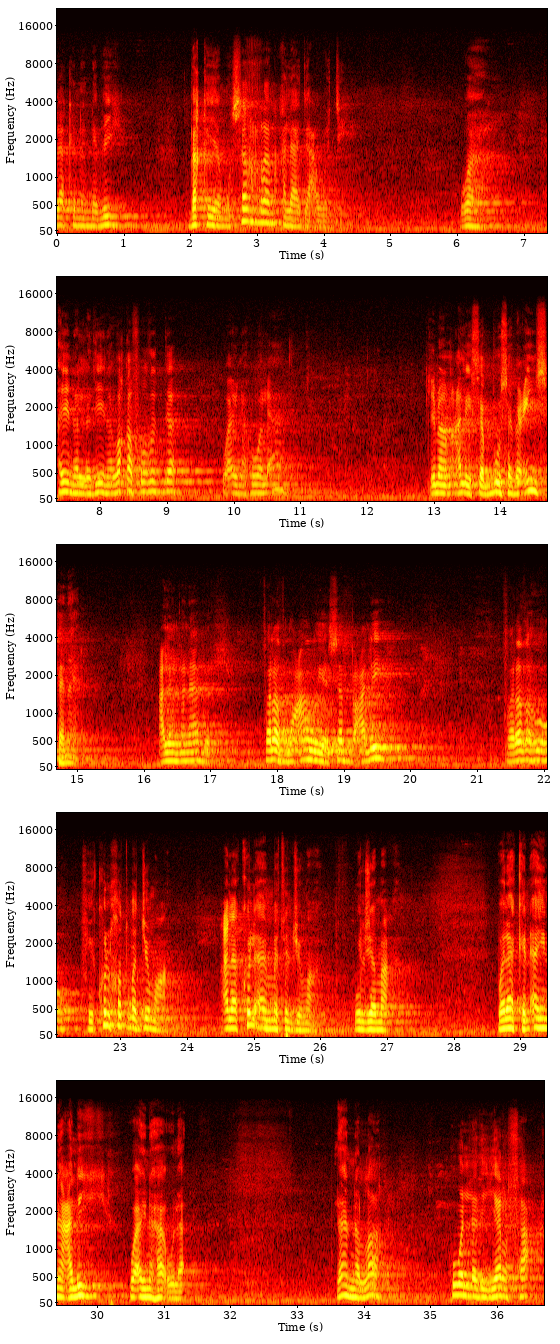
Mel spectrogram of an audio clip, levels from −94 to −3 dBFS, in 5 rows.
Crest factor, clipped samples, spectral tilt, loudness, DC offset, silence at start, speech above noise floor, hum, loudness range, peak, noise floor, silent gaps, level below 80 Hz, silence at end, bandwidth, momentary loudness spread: 22 dB; under 0.1%; -7 dB/octave; -27 LUFS; under 0.1%; 0 s; 23 dB; none; 8 LU; -6 dBFS; -49 dBFS; none; -52 dBFS; 0 s; 13.5 kHz; 22 LU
